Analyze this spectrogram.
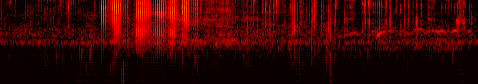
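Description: A trowel scrapes across wet mortar on a step.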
